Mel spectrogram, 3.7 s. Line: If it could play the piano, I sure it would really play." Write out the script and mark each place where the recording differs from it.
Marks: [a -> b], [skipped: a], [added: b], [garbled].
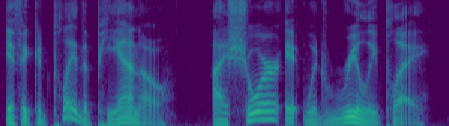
If it could play the piano, I sure it would really play."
